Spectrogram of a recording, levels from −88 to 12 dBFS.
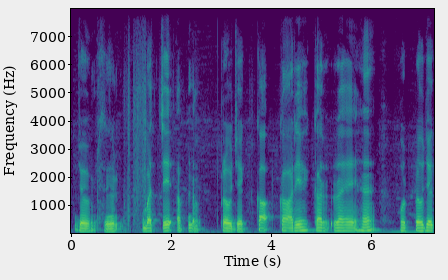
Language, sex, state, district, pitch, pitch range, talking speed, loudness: Hindi, male, Rajasthan, Jaipur, 100 Hz, 95-110 Hz, 105 wpm, -16 LUFS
